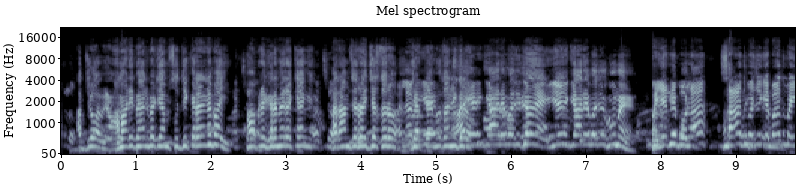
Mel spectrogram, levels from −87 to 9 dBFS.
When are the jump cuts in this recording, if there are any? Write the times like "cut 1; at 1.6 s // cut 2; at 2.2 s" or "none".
cut 1; at 7.9 s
